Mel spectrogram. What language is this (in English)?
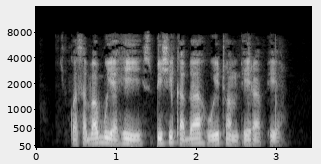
Swahili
